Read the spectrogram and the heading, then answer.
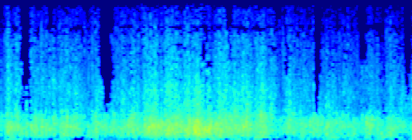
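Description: Applause from a TV comedy show audience as a second runner-up is announced, dense and steady clapping that swells slightly in the middle and holds for about four seconds.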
